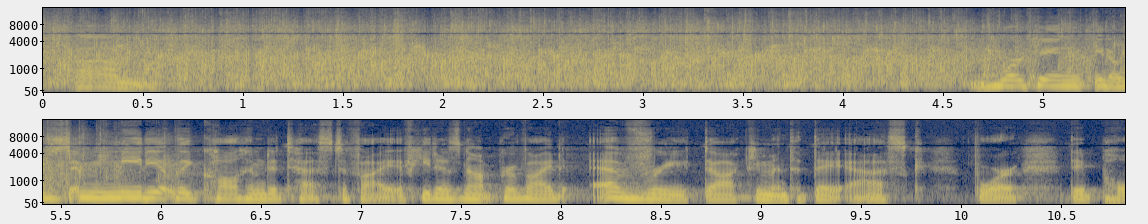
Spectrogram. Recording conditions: live audience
